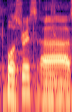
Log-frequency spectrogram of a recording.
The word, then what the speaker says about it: postres: Or am I pronouncing this right? Postres? – Yes, postres.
